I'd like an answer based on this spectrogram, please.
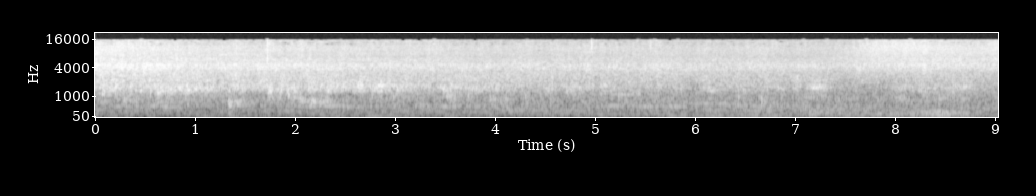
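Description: Sliced onions deep-frying in hot oil in a large wok: a steady, rushing sizzle that slowly dies down as the oil settles, over the steady hum of an exhaust fan.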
